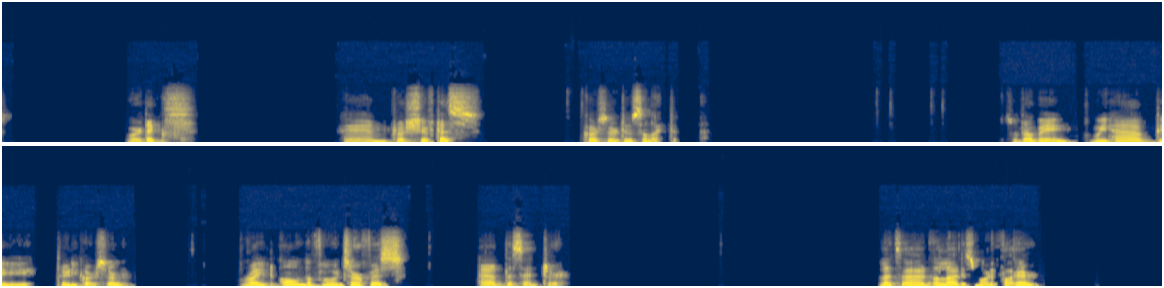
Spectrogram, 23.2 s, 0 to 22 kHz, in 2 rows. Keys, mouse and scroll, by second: 3.8 shift+s, 8.5 click, 9.7-10.6 middle drag, 10.8-12.4 scroll down 11, 13.3-13.7 shift+middle drag, 14.0-15.6 middle drag, 15.8-16.2 scroll up 4, 17.7-18.2 scroll down 4, 18.7-19.1 shift+middle drag, 19.3-20.0 middle drag, 20.1-21.2 drag, 22.6 shift+a.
